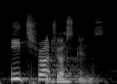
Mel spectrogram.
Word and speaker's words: Etruscans: Give me Etruscans. Etruscans, right? Pronouncing it right? Etruscans. Yep. Yeah, Etruscans. They existed.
